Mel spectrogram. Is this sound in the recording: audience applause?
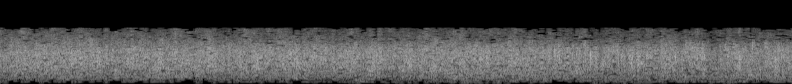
yes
